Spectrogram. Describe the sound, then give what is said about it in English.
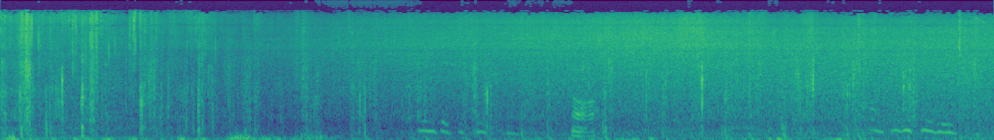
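Footsteps of hikers walking along a relatively open trail as it dips into forest: many soft, steady steps with occasional sharper crunches, fairly faint and continuous throughout. “So, we're walking along a relatively open path and just dipped into some forest.”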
